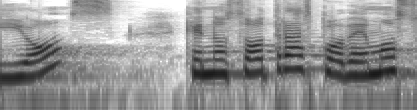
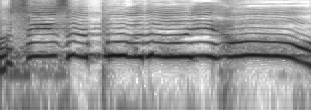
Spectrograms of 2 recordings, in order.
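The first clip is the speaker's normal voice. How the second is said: mock crying while cheering, higher. Retelling cheering when her son scored a goal: imitating a tearful cheer. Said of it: "ahí llorando".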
